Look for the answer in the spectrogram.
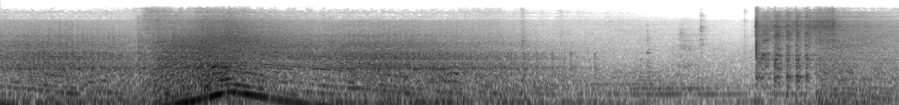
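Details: Daewoo Lanos/Sens front left hub bearing, car on a jack, engine running and the wheel spun in gear to confirm: low droning hum swells and fades with wheel speed; worn front hub bearing.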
